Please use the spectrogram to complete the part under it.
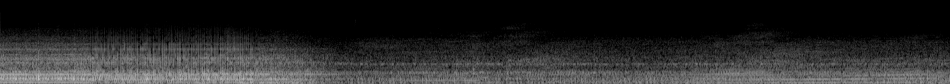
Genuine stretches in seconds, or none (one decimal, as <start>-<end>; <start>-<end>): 0.0-0.9; 2.6-9.5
